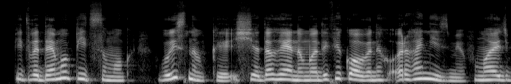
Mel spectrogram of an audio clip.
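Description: An ordinary speaking voice from a woman, medium in pitch with ordinary pitch variation, on a very clean recording with a silent background. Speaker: medical college student. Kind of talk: student presentation narration. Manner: formal.

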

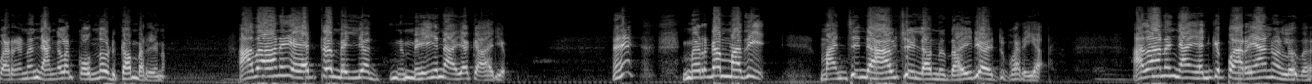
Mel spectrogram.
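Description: A woman's raised, projected voice, high-pitched, animated in tone, with lively intonation. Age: 70s. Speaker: elephant attack eyewitness. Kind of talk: emotional testimony.

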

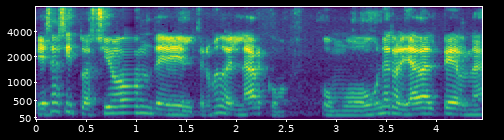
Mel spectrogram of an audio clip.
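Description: Light noise sits in the background while a man talks at a medium speed, his pitch rising and falling in an ordinary way. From Mexico. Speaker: writer; panelist. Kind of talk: panel discussion. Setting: video call. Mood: calm, reflective. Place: home room. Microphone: webcam.

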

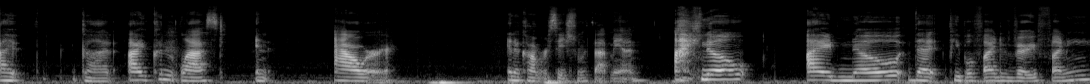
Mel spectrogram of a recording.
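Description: Very slow, fairly low voice of a woman, bright and sharp in tone, with long, frequent pauses. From US Northeast (New Hampshire). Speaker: podcast host. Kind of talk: casual chat. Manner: animated.

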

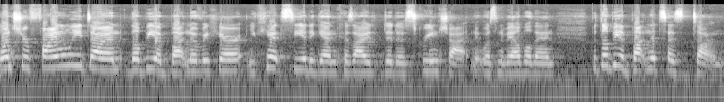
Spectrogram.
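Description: A woman speaks very fast with ordinary pitch variation. Noticeable background noise is audible. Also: fairly high pitch for a woman. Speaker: teacher making tutorials. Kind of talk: tutorial. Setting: screencast recording. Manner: friendly, explanatory.

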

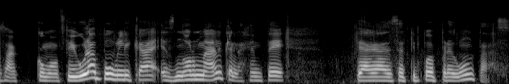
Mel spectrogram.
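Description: A woman in a Mexican accent, medium in pitch with ordinary pitch variation, dark and mellow in tone, with big swings in loudness and a dry sound with no echo. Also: moderate pace. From Mexico. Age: 20s. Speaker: interviewer. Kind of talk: casual interview. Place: studio.

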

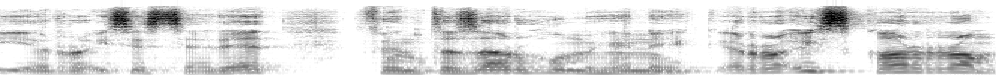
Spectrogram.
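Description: This man has a normal speaking voice at a fairly high pitch. His intonation is lively. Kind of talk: scripted narration.

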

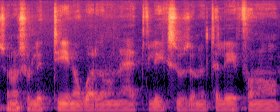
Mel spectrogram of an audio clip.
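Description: A man with a very deep, low pitch talks very fast in a somewhat breathy voice. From northern Italy (Lake Garda area), born in Naples; Northern Italy. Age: 30s. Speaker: entrepreneur, hair transplant clinic owner; podcast guest. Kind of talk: casual interview chat; interview answer. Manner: halting, frequent repetitions and fillers. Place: home room. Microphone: studio mic.

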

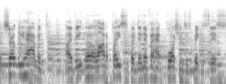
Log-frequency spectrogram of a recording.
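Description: Loud music plays behind a man who speaks at a very fast pace. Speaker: retired police officer. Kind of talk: customer testimonial. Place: cafe. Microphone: phone near.

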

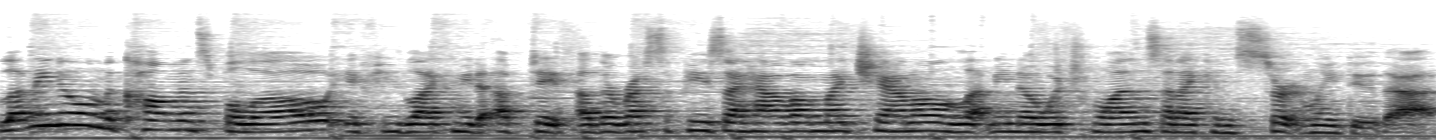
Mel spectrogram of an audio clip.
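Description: A woman at a fairly quick pace, with audible room echo and faint music in the background. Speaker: cooking vlogger. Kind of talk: casual vlog chat. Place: kitchen. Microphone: camera far.

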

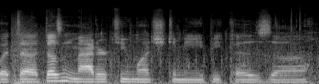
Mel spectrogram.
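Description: Quiet and very slow, a man speaks at a medium pitch with fairly even intonation over noticeable background noise. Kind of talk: casual gameplay commentary. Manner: quiet, low volume.

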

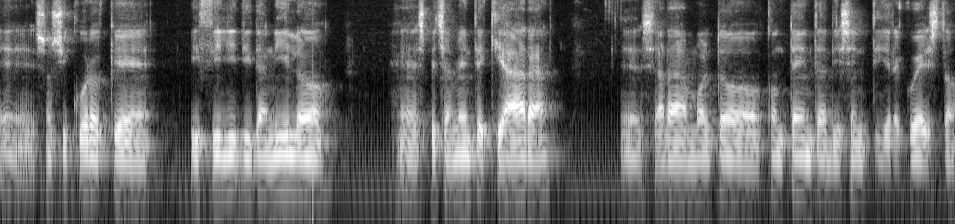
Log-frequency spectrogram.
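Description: A man speaks in a very deep, low pitch with a dark, mellow tone and monotone, flat intonation. His pace is very slow, with long, frequent pauses. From Trieste, northeast Italy. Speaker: peace activist. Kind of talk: webinar presentation. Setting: video call. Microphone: video call.

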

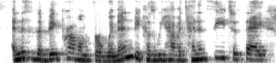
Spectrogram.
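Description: This woman's voice is somewhat breathy. Her pitch is medium. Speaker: physician in anti-aging medicine; conference presenter. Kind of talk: interview. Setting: remote call. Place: hall. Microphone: camera far.

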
